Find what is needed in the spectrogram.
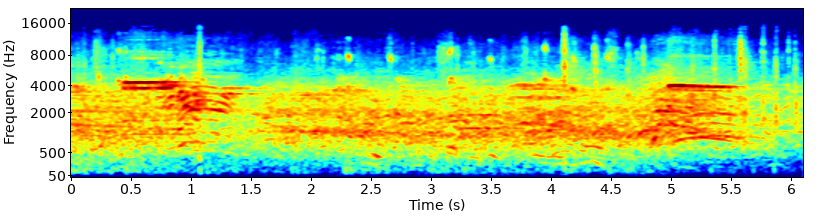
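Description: Live volleyball sound in a large, echoing hall with many courts: balls being struck and bouncing among overlapping players' calls and crowd chatter. The sound fades out at the end.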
